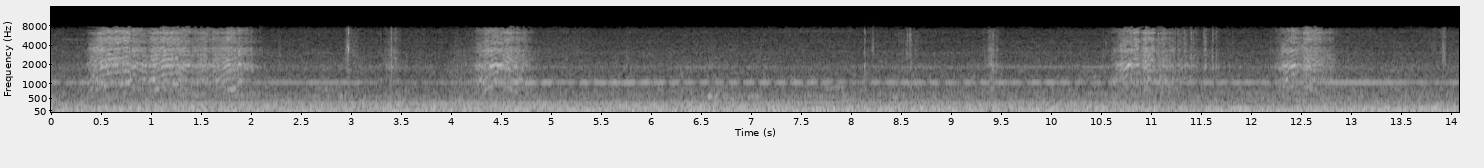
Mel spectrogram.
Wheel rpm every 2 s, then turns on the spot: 70, 10, 10, 0, 0, 30, 10.
4-6 12-14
